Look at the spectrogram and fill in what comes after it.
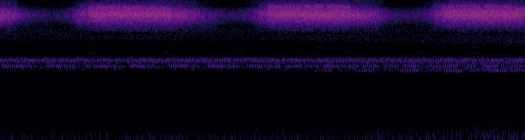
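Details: Cicadas in a continuous high, hissing buzz that swells and fades in waves about every two seconds, over a steady thinner whine lower down; no other sounds.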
